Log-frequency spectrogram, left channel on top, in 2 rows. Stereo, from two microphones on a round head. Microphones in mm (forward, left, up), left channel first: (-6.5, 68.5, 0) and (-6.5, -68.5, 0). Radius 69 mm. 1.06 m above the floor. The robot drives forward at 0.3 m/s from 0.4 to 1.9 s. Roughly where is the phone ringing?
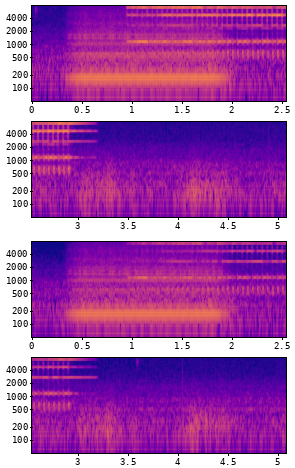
Left.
